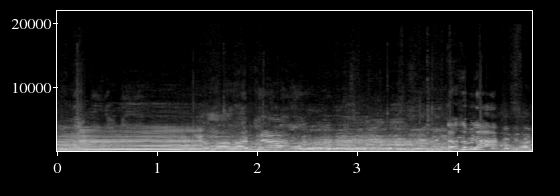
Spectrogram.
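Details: Young bull calves at a cattle market in Comilla, Bangladesh, on 6 January 2025: a sustained, level bellowing moo opens the clip and lasts about a second, followed by further overlapping lowing calls amid crowd chatter and music.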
